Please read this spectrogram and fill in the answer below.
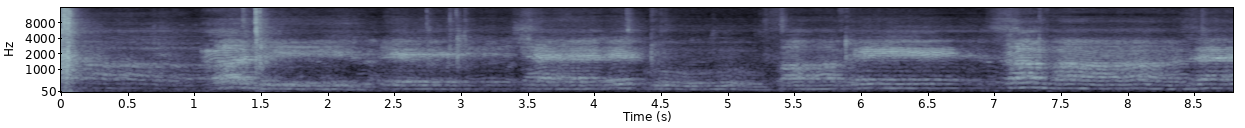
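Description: Men chanting a noha, a mourning lament, in long drawn-out phrases, with sharp slaps of hands on bare chests (matam) right at the start and again about a second and a half in.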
